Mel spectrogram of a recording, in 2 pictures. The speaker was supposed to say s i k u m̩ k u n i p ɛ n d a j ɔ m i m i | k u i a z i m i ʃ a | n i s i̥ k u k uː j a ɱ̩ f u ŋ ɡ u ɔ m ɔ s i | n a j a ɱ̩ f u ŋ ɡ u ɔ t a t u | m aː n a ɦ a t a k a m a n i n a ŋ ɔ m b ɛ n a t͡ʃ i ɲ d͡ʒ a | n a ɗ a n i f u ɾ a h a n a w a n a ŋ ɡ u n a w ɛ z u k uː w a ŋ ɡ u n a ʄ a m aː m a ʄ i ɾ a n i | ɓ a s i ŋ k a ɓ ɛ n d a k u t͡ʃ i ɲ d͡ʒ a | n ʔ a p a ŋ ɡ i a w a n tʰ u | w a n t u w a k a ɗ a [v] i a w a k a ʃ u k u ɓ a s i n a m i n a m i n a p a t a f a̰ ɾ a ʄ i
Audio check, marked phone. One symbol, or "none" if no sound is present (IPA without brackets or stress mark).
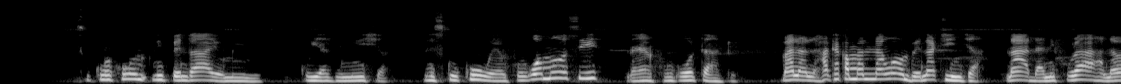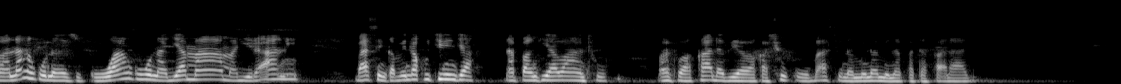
v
